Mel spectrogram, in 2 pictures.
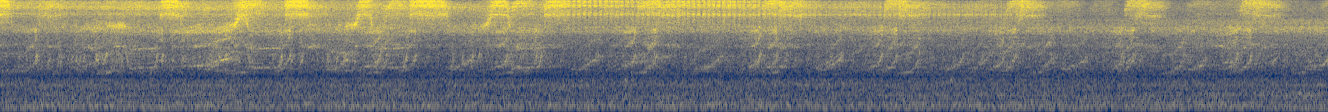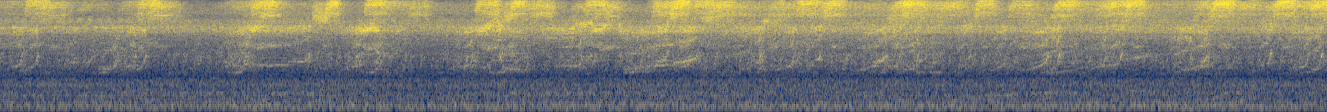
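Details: Several cicadas sing together on a sunlit summer mountainside; a bright, hissing buzz fills the air with overlapping throbbing pulses, strongest in the second half, and a faint low rumble beneath.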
